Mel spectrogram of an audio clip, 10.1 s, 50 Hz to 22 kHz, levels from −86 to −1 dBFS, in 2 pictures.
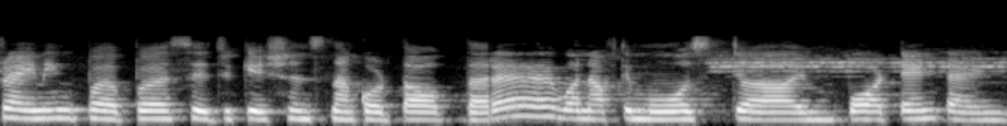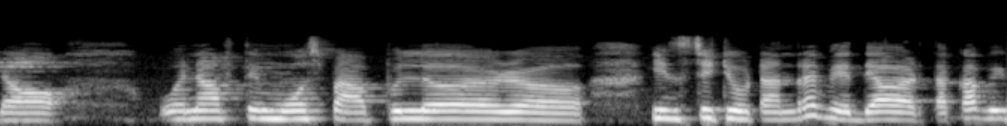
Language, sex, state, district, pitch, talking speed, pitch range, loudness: Kannada, female, Karnataka, Mysore, 220 Hz, 125 wpm, 205-230 Hz, -14 LUFS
